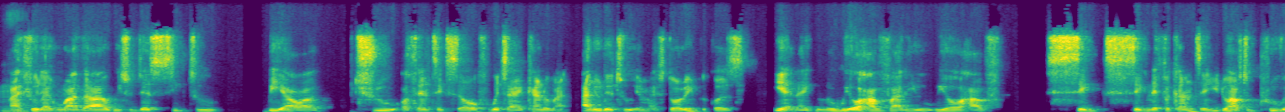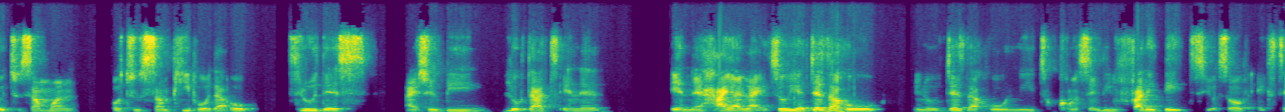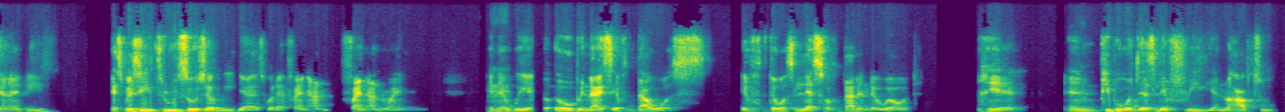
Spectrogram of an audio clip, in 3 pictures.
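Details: Adult man who has stammered since childhood, severe growing up, now managed after speech therapy; audible word repetitions; stuttering.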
